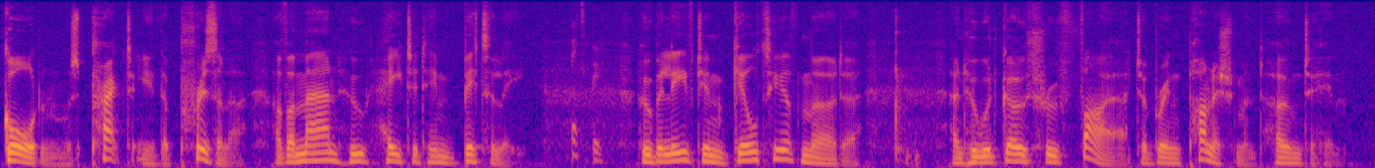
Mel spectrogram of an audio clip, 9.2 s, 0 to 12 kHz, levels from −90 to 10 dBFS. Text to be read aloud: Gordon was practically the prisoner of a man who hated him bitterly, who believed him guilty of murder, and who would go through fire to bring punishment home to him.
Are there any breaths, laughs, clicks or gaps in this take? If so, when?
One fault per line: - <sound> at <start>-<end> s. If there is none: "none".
- chirp at 3.8-4.1 s
- thud at 6.0-6.1 s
